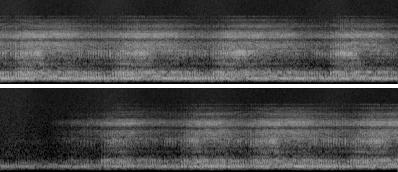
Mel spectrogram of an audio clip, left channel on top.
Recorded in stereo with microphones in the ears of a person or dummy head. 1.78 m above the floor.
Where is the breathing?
No breathing in this recording.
